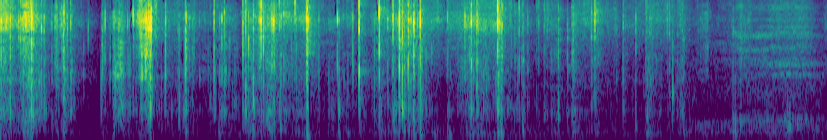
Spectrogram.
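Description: A baseball card pack's crimped wrapper being torn open and crinkled by hand: a quick run of sharp crackles that thins out and quiets near the end.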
